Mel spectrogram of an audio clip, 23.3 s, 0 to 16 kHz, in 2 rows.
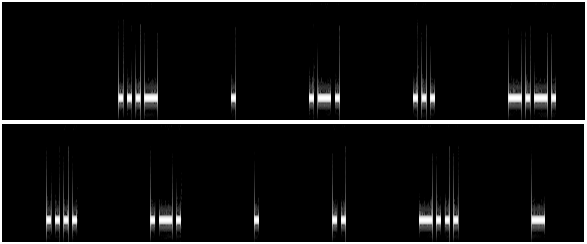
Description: Morse code, heard as a keyed tone, about 14 wpm, spaced as for 5 wpm, 700 Hz. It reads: VERSCHREIBT
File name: Morsekurs / Witze / Witz 21 Juli 2020, 25 F70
